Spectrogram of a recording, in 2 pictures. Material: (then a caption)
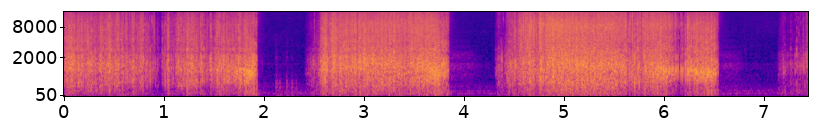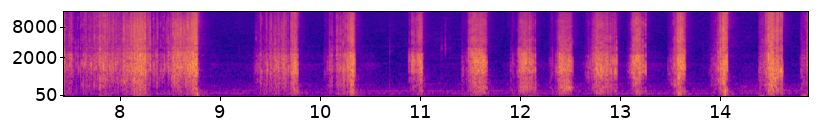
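Foam. A green plastic scrub brush with white bristles scrapes and brushes a black foam microphone windscreen, producing loud, crackly, broadband scratching with bright hiss and a midrange emphasis. It opens with three long sustained brushing passes, then a shorter rasping pass, and ends in a quickening series of short, separate strokes with near silence between them.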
